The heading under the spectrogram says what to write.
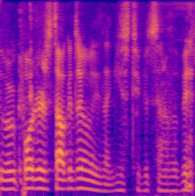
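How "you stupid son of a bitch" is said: put-on mumbling old drunk man voice. Describing a video clip of him talking to a reporter, imitating a really old or drunk man. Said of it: "He sounds like a guy that's either really old or really drunk".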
